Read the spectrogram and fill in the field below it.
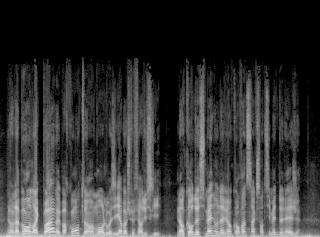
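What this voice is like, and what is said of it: Regional Vosges French accent. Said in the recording (French): “Ça me fait bizarre d'entendre votre accent parce que comme je suis parti de Strasbourg le 19 mars, j'ai traversé les Vosges”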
